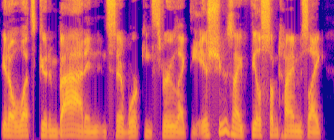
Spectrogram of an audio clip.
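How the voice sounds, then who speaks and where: Low-voiced man chatting as podcast host. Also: steady tone, a little fast, no echo, studio quality. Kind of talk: casual podcast discussion.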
